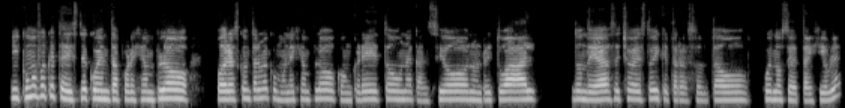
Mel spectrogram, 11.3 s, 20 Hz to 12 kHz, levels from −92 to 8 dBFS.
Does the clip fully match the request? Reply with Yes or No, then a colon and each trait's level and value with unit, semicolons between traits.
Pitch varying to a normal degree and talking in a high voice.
No: narrow, 2.0 semitones; high, 215 Hz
